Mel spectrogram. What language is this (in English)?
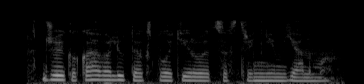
Russian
